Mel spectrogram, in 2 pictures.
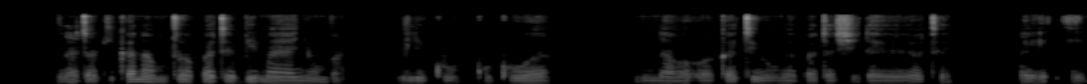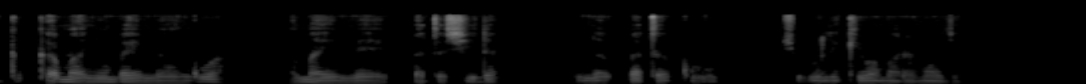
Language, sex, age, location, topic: Swahili, male, 36-49, Kisumu, finance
